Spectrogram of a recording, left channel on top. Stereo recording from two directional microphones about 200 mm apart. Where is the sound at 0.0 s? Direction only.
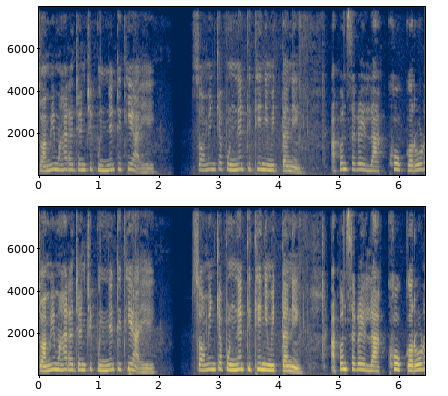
45° right (ahead or behind).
